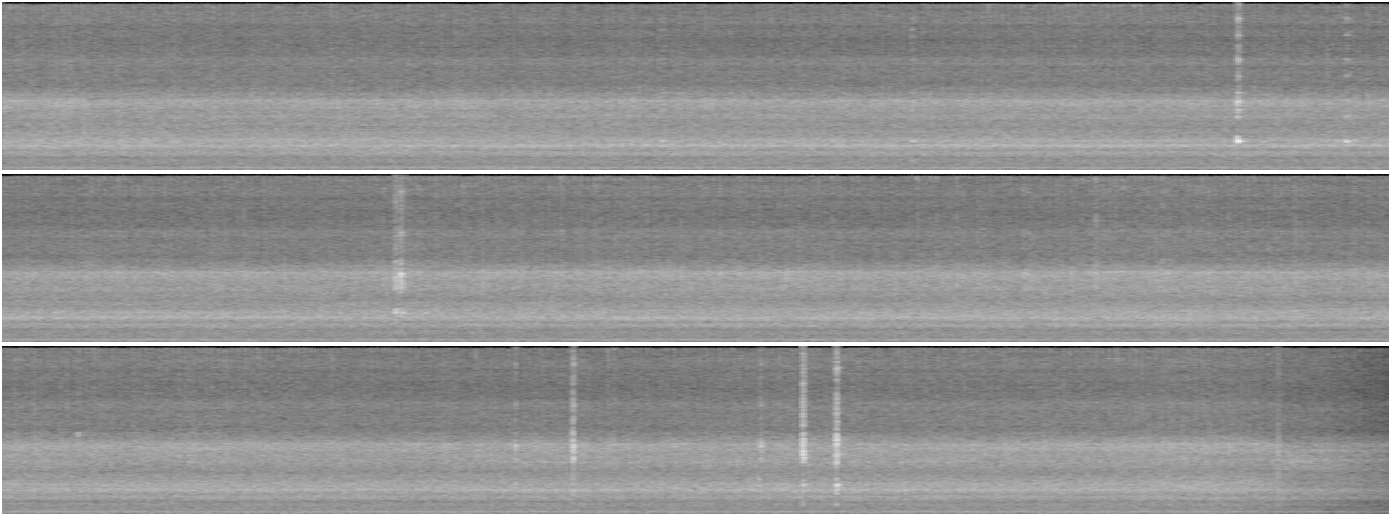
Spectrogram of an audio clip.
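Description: Steady machine hum with a low drone, like a fan or motor running, and a few faint clicks.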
